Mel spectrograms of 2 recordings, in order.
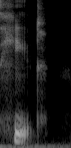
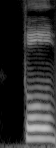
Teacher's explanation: Hold the long vowel for an extra second, and take the short vowel quick and relaxed.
